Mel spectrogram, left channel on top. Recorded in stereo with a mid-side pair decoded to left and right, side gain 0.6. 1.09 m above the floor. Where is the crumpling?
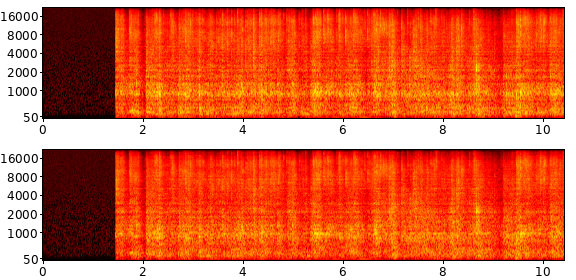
35° left, 0.9 m.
